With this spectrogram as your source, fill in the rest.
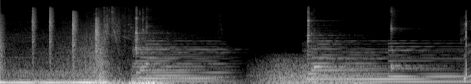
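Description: A heavily tuned Volkswagen Golf R32 with a roughly 1200-horsepower engine revs loud and close. The engine note drops away, then climbs back up in a rich, harmonic howl, with no talking.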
